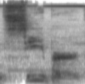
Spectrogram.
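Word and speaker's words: Seeburg: you guys are wanting to see that in seberg is that how you say it yep okay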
